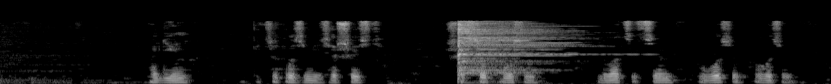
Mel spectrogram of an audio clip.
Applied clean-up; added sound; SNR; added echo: classical method Wiener filter.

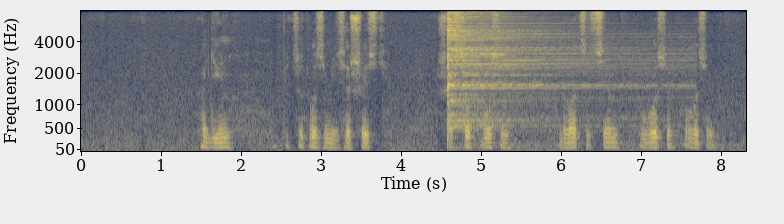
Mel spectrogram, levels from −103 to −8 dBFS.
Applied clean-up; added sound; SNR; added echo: none; Hi-hat; -4 dB; none.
